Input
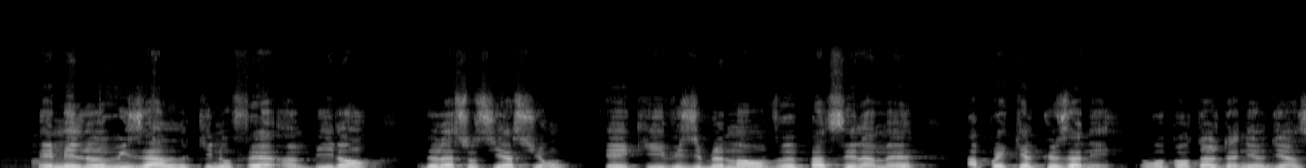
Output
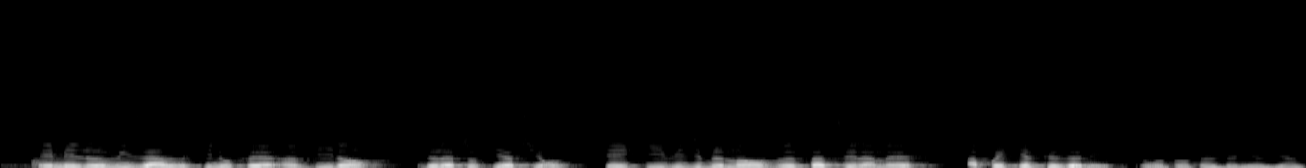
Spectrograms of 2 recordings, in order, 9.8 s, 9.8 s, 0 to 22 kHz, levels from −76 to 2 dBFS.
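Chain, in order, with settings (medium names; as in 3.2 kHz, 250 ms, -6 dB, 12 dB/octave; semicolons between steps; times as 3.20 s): low-pass sweep 540 Hz -> 200 Hz, 7.67–9.15 s; 1.79–2.23 s: three bands compressed up and down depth 40%; trim -1 dB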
